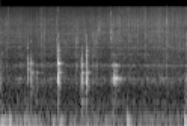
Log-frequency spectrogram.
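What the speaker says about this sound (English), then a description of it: "we're going to saute the onions" Onions saute in a Petromax pan on a Kamado Joe grill, with a faint low sizzle and a few light clinks and scrapes of stirring, no voices.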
